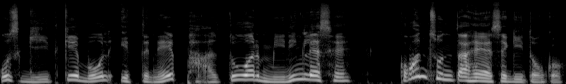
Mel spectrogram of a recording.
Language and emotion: Hindi, disgusted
